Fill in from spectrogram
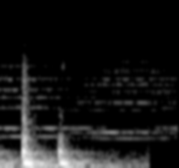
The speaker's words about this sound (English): I'll knock on the door slowly.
